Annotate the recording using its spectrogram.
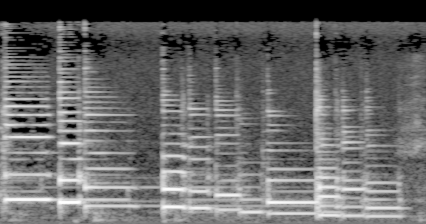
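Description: Sunburst Stratocaster-style electric guitar playing the third pattern of the A minor blues scale, blue note included, one plucked note at a time. The run steps down in pitch from the higher strings to the low strings, about a dozen notes in four seconds.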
